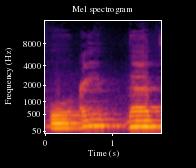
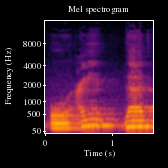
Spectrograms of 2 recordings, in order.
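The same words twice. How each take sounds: No difference in how they are said.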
